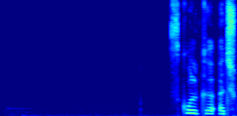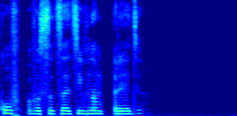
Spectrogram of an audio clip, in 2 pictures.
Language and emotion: Russian, neutral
